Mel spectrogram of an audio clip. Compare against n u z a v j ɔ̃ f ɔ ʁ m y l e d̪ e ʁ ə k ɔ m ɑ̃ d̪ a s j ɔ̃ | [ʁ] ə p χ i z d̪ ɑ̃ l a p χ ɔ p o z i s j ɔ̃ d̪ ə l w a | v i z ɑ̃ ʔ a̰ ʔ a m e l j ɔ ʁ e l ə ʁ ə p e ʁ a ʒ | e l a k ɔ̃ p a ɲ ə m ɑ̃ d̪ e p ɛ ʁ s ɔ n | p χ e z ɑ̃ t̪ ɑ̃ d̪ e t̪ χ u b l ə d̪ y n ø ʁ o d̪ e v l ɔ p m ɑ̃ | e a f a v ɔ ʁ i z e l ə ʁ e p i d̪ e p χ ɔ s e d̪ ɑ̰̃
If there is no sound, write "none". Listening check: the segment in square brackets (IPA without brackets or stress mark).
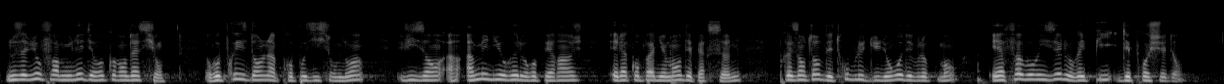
ʁ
